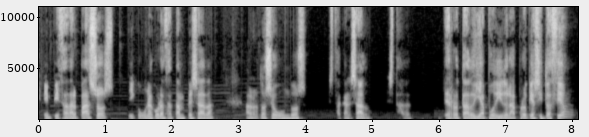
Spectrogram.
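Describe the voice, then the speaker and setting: A man's voice: lowish voice, no room sound. Spanish man explaining, in a dry close recording. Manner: explains with examples and repeats words for emphasis. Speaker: psychologist and podcaster, interview guest. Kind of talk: explanatory conversational interview talk.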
